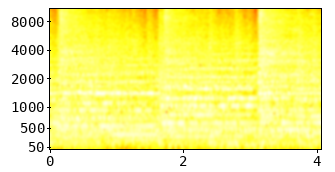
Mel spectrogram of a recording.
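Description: High school concert band playing live: sustained wind and brass chords, with sharp accented chord changes a little under halfway through and again about three seconds in.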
